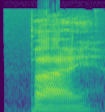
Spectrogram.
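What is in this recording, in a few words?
"baai", Cantonese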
